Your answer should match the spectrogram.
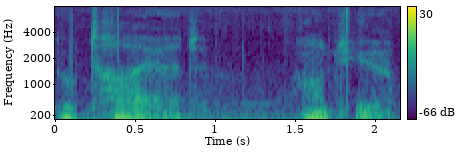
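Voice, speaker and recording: A man playing a gentle, absent-minded mage in a fantasy ASMR roleplay, soft-spoken and unhurried, sometimes muttering. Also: noisy background, lightly acted. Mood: gentle, reassuring. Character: gentle, absent-minded male mage, hospitable forest dream keeper.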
